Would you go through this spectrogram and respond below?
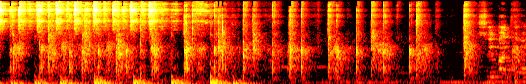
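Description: A church congregation claps and applauds, with a burst of loud, fairly rhythmic hand claps that soon thin into scattered, quieter claps and taps as the room settles.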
